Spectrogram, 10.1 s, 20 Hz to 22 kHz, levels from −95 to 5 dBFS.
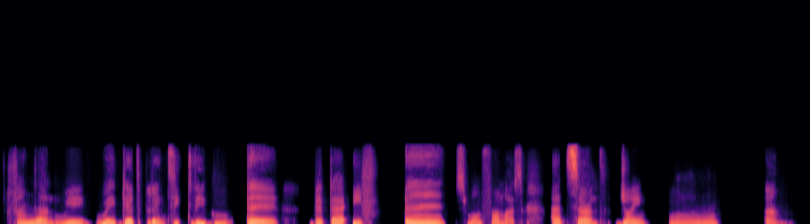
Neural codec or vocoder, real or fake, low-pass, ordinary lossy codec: codec, 16 kHz, 1 kbps, X-Codec, HuBERT features, trained on balanced general audio; fake; none; none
